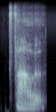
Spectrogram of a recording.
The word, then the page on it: fowl: Indian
